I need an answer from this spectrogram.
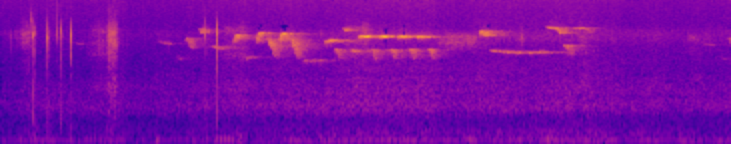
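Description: Small songbird singing a burst of quick, high chirps and trills for a few seconds over steady outdoor background noise, with a few sharp clicks in the first second.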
